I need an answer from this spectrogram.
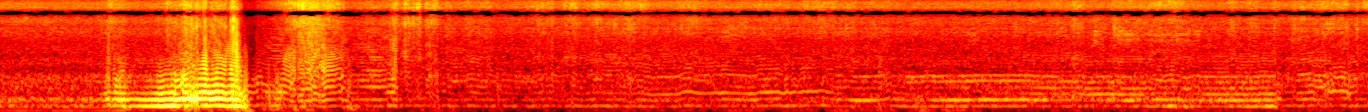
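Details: Japanese honey bees whose colony built its nest in a storehouse and is being removed; a loud, rough burst of buzzing rises and breaks off near the start, then settles into a steady humming drone.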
